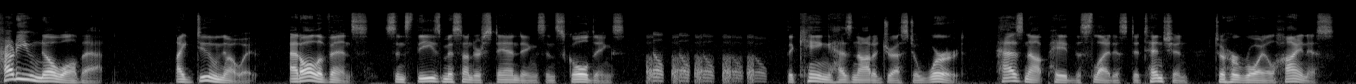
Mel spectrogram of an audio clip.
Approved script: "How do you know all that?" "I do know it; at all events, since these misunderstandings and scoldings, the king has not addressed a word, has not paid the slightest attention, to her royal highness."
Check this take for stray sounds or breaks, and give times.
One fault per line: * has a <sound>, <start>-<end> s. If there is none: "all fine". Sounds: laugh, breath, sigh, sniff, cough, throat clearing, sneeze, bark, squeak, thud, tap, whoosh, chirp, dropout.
* has a laugh, 6.5-7.7 s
